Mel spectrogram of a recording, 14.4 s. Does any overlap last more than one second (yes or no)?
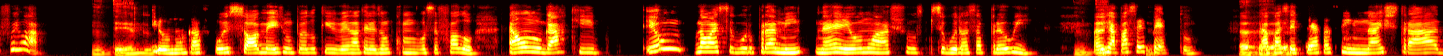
no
